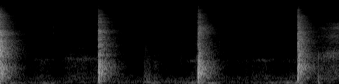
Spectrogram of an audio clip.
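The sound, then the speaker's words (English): Handclaps from people clapping along during a church mass: four sharp, evenly spaced claps, about one per second, moderately loud over a quiet background. “people were getting into it, they were clapping”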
